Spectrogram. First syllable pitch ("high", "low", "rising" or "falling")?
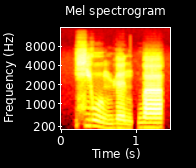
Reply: falling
